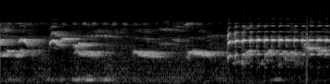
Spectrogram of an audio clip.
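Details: Ashy drongo song for training cage birds: varied clear whistles, some sliding and some steady, give way to a harsh, metallic chatter of quick repeated notes to the end.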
